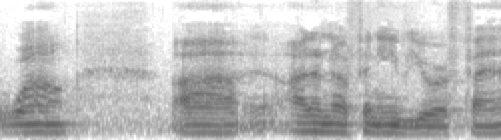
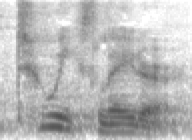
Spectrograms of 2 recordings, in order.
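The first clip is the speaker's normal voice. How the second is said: ordinary talk, nothing marked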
